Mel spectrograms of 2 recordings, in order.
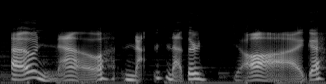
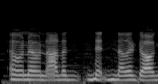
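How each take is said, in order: First: It is said in Natsuki's creaky voice. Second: It is said in her normal voice.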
